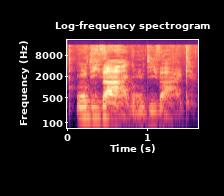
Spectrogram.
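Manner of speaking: very low, soft murmur; accent dropped. Pretend. Repeating "on divague" after losing the accent, low and soft. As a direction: sink deep and quiet on each word. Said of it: "j'ai réussi à perdre mon accent".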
